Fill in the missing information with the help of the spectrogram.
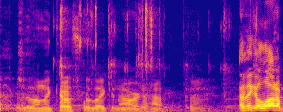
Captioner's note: voiceover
